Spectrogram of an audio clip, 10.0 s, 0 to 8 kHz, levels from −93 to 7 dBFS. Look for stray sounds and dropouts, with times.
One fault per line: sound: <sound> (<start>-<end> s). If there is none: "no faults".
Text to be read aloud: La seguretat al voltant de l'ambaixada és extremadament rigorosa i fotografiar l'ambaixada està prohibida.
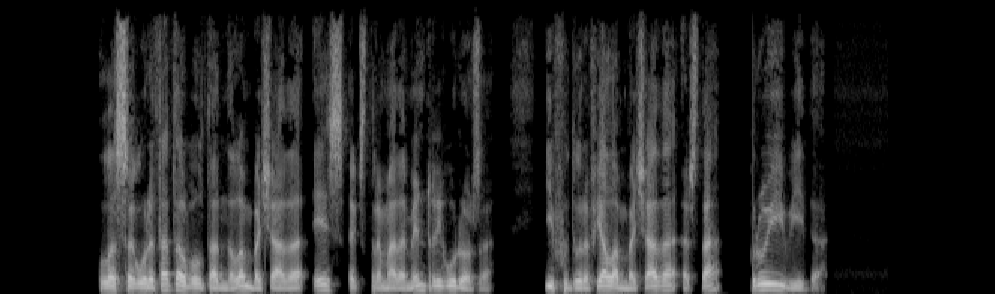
no faults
